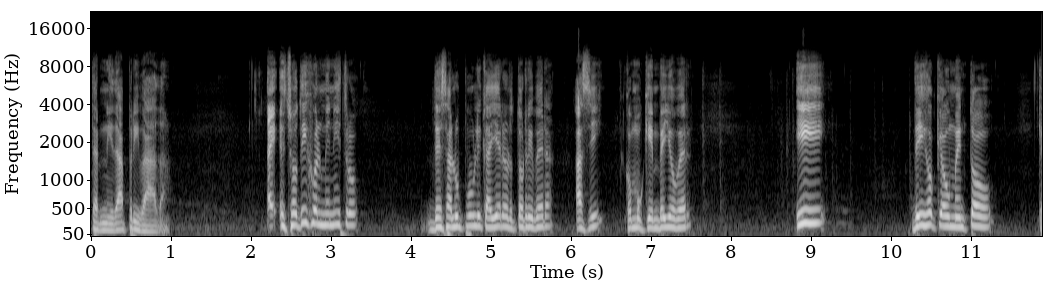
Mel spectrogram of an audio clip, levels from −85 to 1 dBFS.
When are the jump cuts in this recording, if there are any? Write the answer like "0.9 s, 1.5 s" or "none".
none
